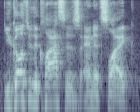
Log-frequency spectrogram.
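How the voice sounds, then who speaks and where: Man from the US, casual vlog monologue, mid-pitched, rambling, earnest, repeats himself. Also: very animated, measured pace, sharp tone. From United States. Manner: rambling, repeats himself, many fillers and restarts; earnest, emphatic. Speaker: vlogger.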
